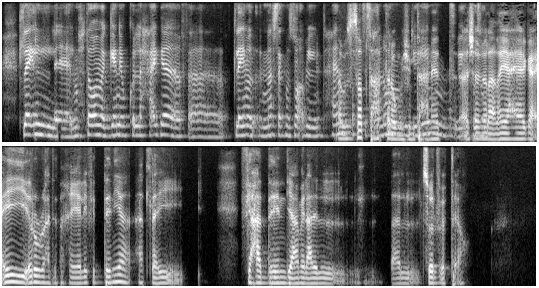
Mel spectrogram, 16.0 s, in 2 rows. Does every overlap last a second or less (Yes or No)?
No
